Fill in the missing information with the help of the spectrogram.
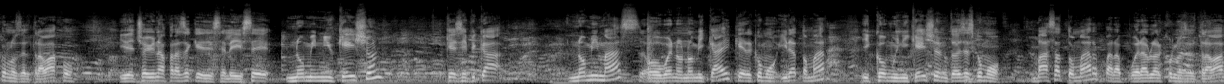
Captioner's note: drinking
